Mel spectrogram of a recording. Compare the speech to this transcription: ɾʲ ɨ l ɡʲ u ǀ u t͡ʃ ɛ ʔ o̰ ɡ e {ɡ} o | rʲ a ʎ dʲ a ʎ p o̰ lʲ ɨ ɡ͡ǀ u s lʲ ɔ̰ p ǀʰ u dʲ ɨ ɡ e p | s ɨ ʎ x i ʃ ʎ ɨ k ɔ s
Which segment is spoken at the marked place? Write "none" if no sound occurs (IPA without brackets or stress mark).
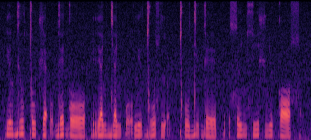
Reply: ɡ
